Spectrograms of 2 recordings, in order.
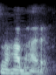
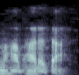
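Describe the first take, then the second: First: The word is said with a native Indian pronunciation. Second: The word is said with a foreign pronunciation. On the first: The speaker is a native Hindi speaker. The speaker calls it right. "as an Indian, I know it's Mahabharata" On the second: The speaker is a foreigner. The speaker calls it wrong. "it's not Mahabharata"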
